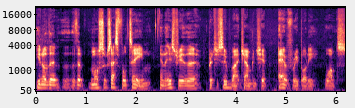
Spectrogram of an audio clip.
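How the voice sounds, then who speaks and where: Keeping a fairly even intonation, a man with a fairly low voice speaks at a moderate pace. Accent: slight Yorkshire. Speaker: motorsport commentator and team press officer. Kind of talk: podcast interview. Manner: halting, many fillers and repetitions.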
